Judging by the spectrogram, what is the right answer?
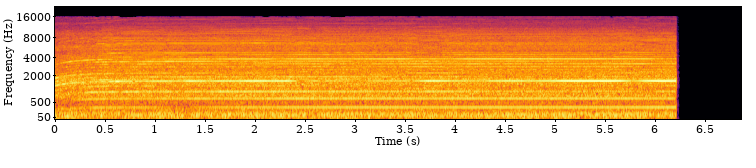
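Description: Electric heat gun switched on at its highest setting: its fan spins up with a brief rising whine, then runs steadily with a whine and a rush of air as it blows hot air onto a circuit board to melt the solder. The sound cuts off suddenly near the end.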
